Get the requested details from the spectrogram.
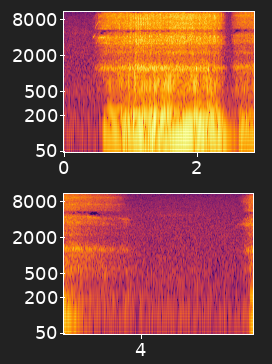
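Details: Adult male snoring: one long, deep rumbling snore on the in-breath, then a softer breath out.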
